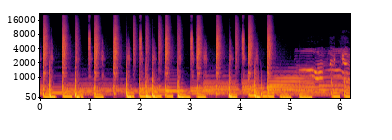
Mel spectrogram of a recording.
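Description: A samba track plays loud and close, with sharp, rapid percussion hits driving a steady syncopated rhythm over sustained melodic tones and no voices.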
